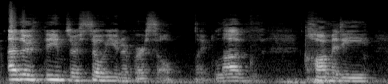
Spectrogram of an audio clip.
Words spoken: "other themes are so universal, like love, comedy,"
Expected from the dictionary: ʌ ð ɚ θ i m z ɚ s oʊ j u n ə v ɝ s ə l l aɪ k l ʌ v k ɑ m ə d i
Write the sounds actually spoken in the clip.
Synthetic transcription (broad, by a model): ʌ ð ɚ θ i m z ɚ s oʊ j u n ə v ɝ s l l aɪ k l ʌ v k ɑ m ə d i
